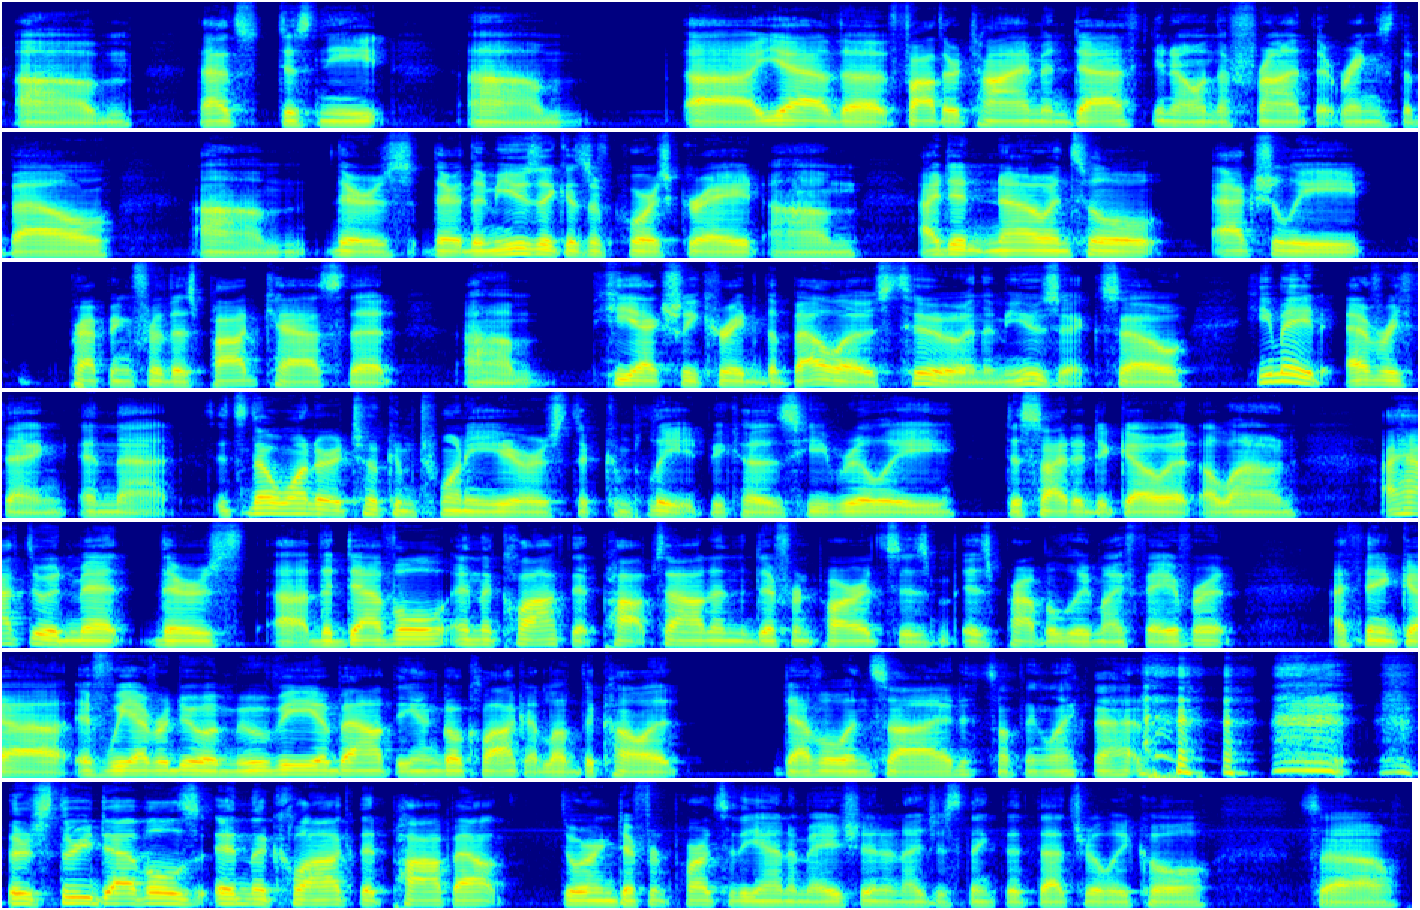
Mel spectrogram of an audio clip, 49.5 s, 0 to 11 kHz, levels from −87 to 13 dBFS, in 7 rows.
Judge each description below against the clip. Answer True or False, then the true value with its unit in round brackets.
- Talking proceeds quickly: False (175 wpm)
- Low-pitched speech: True (100 Hz)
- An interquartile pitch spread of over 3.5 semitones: False (3.1 semitones)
